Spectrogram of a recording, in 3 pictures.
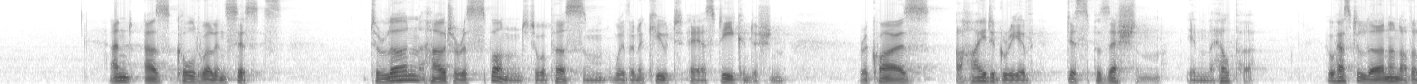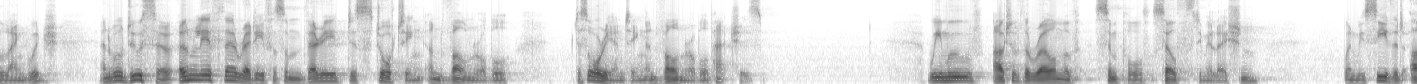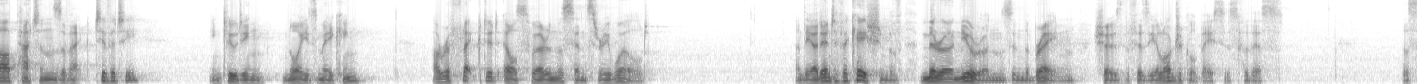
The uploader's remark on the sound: Recorded 11 November 2013 at the University of Edinburgh's New College.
